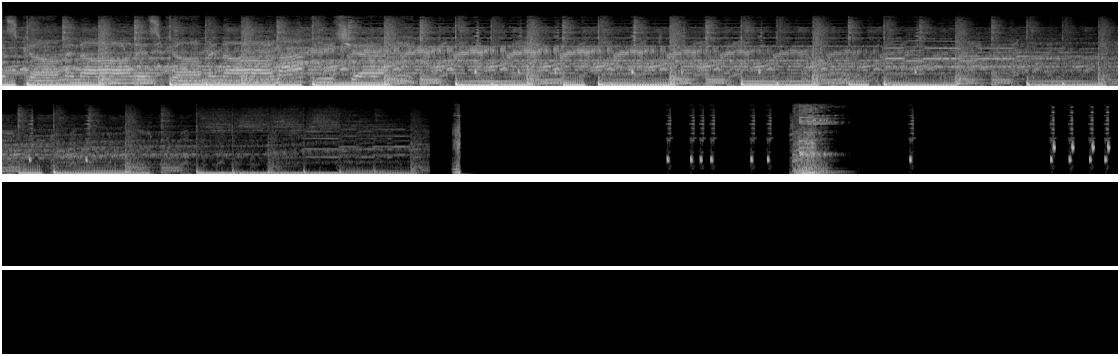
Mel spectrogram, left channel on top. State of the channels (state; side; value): silent; right; digital silence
